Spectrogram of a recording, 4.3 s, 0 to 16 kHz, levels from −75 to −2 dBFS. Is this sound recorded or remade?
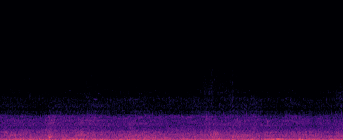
remade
